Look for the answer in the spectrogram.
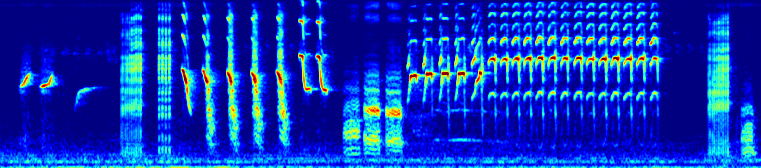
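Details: Nias hill myna in full voice, prompt recording meant to trigger replies: short whistles, a run of sharp repeated notes, harsh bursts, then a long fast rattling trill of evenly spaced notes.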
